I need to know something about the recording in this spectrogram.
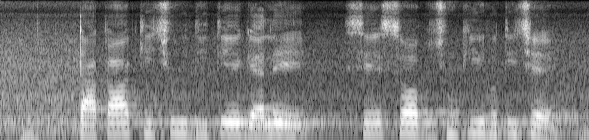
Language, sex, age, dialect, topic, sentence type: Bengali, male, 46-50, Western, banking, statement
